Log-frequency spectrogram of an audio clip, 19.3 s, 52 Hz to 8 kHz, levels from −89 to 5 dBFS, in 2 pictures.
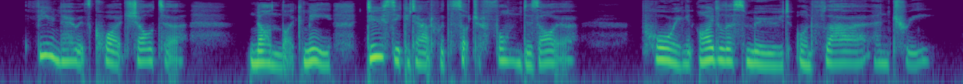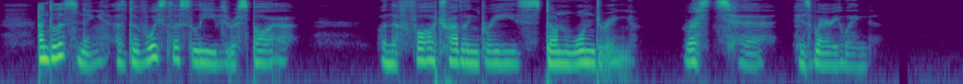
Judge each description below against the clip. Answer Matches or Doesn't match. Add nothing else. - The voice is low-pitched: Doesn't match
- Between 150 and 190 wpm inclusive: Doesn't match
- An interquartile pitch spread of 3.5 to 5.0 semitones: Doesn't match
